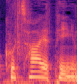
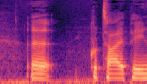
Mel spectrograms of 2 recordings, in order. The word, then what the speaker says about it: Quetiapine: And today we are going to be looking at Quetiapine, or Quetiapine I believe it's pronounced.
